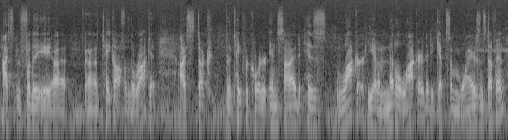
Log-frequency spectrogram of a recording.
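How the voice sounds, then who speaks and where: A low-pitched man talks casually as an interviewed musician. He is anecdotal and halting, pausing to restart his thoughts. There is some noise behind him on the radio aircheck. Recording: noisy radio aircheck recording.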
